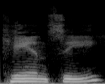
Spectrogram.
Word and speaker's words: CAN-C: It's called CAN-C, and it's spelled C-A-N for can. And then the capital letter C. So, CAN-C.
